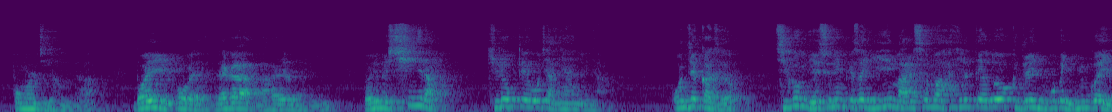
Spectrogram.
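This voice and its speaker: A man preaching a sermon as pastor, blunt and scolding, swinging from low murmurs to loud exclaims. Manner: lively, shifts from low muttering to loud exclaiming. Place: church. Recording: echoey church hall, mic far off.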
